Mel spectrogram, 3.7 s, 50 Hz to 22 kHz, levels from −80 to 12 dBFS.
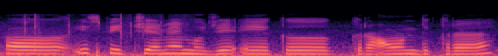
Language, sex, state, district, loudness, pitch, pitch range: Hindi, male, Punjab, Kapurthala, -16 LUFS, 235 Hz, 230-245 Hz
